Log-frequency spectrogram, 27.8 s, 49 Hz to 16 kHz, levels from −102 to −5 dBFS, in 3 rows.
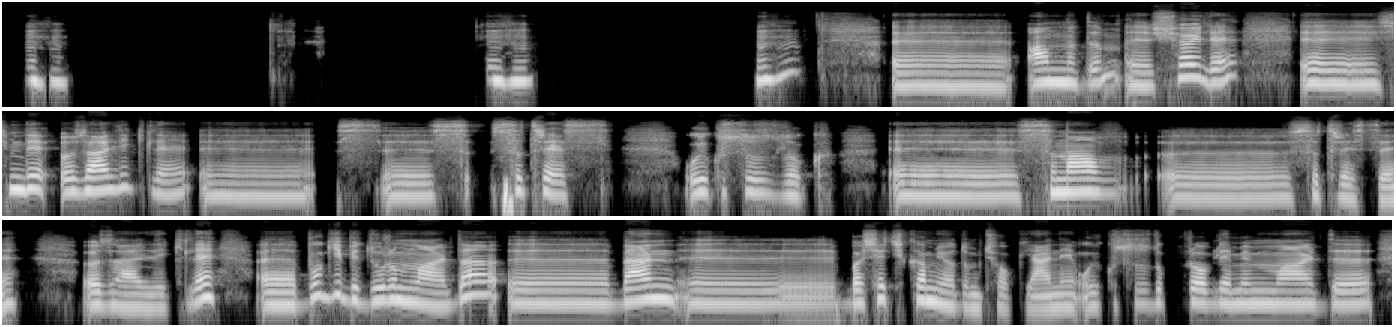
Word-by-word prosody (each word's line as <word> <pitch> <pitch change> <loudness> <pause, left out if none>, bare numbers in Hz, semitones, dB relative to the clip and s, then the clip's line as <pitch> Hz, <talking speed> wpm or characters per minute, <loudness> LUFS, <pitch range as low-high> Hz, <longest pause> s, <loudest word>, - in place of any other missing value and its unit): Hı 215 - -1
hı. 195 -1 -5 2.8
Hı 220 - +1
hı. 205 0 -1 1.5
Hı - - +1
hı. 280 +9 -3 0.6
Iıı, 160 -1 -2
anladım. 195 - +1
Iıı, 165 -1 0
şöyle, 250 - +4 0.4
ııı, 180 -1 +1
şimdi 220 +4 +2
özellikle, 195 -2 +2
ııı, 150 -1 -6 0.2
s - - -5
ııı, 150 0 -3
s 150 - -2
s - - +2
stres, 170 -5 0 0.5
uykusuzluk, 175 -3 -3 0.4
ııı, 150 -1 -1
sınav, 190 +5 +5 0.4
ııı, 140 0 -4
stresi 140 -1 -1 0.4
özellikle, 145 - +2 0.3
ııı, 155 0 +3
bu 250 +2 +1
gibi 210 -7 +2
durumlarda, 190 - +3
ııı, 165 -1 -1
ben, 190 +4 +9 0.2
ııı, 160 - -4
başa 170 +6 +4
çıkamıyordum 160 -9 0
çok. 130 -1 -9
Yani 125 +3 +1
uykusuzluk 160 +4 -7
problemim 165 -1 0
vardı, 160 0 +1
165 Hz, 85 wpm, -24 LUFS, 150-190 Hz, 2.8 s, ben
